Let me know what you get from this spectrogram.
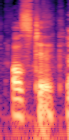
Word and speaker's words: Öztürk: Öztürk. – Öztürk. Alim Öztürk. – Is that how you say it? – Take a soft Z. It's got the little thing on. – Yeah. Nice soft Z.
